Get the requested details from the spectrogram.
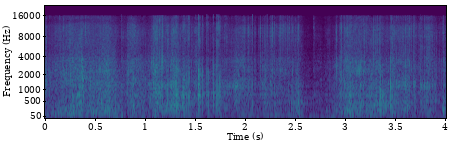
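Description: Long natural nails tap and scratch the surface of a soft, medium-sized black floral-print nylon or polyester toiletry bag that is probably holding items. The result is a steady, bright crinkling and rustling texture with little low end, briefly quieting near the middle before the scratching picks up again.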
